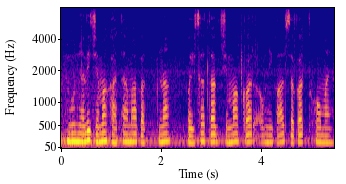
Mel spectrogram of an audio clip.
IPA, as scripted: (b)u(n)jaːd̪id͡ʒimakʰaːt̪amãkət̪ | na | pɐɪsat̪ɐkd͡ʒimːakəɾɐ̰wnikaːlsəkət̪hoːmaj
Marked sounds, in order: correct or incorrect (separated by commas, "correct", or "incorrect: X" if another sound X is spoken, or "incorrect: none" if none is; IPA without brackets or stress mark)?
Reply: correct, correct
